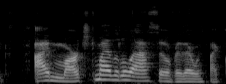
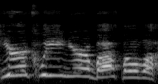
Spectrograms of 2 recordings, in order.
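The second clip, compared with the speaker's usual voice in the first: much higher, louder hype; cheering friends; 7 dB louder than usual. Retold or imitated. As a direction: cheer her on like a hype squad. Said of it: "They're like".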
